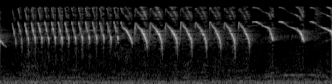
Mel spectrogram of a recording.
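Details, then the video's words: Song of a white canary used for tutoring: a fast, even buzzy trill flows into a series of slower steep falling whistled notes, the last ones drawn out. "Kenari Putih Gacor Cengkok Keren Untuk Masteran || best canary singing"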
